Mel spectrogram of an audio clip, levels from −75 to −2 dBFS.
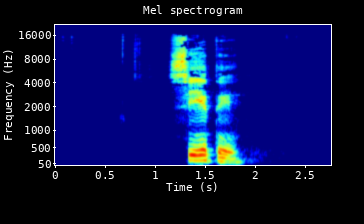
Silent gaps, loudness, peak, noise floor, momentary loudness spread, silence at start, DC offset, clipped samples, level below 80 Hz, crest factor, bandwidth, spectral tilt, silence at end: none; -16 LUFS; -2 dBFS; -71 dBFS; 13 LU; 1.15 s; under 0.1%; under 0.1%; -66 dBFS; 20 dB; 17 kHz; -3 dB/octave; 0.9 s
